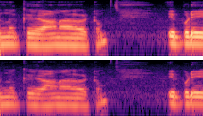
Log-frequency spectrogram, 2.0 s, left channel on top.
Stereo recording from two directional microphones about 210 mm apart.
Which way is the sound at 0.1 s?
20° left (ahead or behind).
